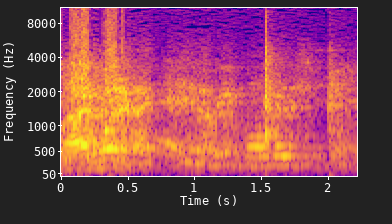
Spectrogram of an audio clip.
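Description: Several men talking over one another in a room, the words unclear, with a sharp knock about one and a half seconds in.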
